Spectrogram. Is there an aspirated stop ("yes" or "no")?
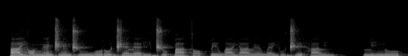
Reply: no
